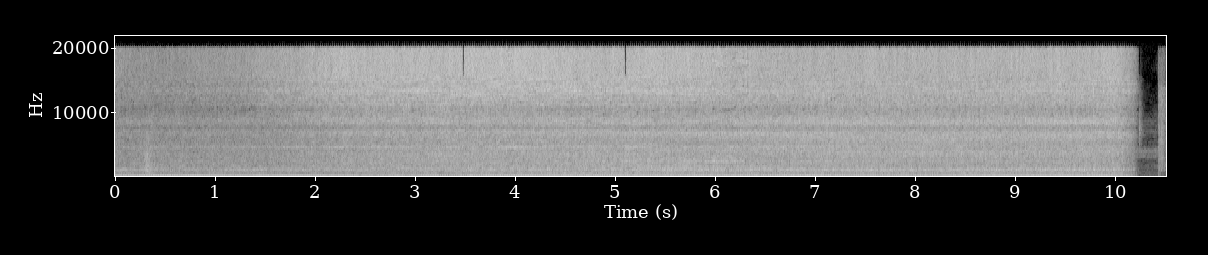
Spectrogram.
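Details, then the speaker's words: Fully built 2.2L Mitsubishi Evo 9 after swapping the faulty aftermarket coil-on-plug coil packs back to the stock setup: a steady, even low idle with no stumble and no Subaru-like misfire burble; the engine runs smoothly. "yep much better as you can tell the car is not sounding like a subaru sounds fine"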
